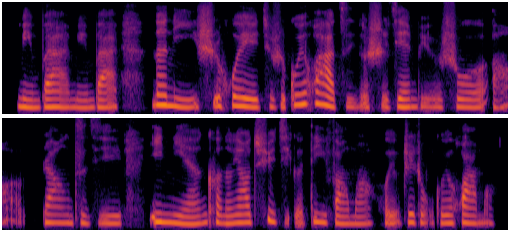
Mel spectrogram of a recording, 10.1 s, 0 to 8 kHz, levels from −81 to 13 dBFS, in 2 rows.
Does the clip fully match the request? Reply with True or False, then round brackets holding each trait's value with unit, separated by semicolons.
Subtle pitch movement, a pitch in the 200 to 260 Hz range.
True (1.9 semitones; 210 Hz)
